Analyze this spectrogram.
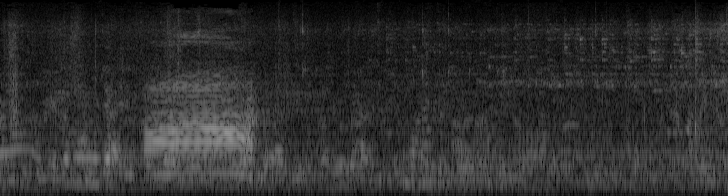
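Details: Cattle in training for the Madura karapan sapi bull race, East Java, Indonesia: one loud, nasal, steady moo of just under a second, set against an outdoor background hiss and faint distant voices.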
